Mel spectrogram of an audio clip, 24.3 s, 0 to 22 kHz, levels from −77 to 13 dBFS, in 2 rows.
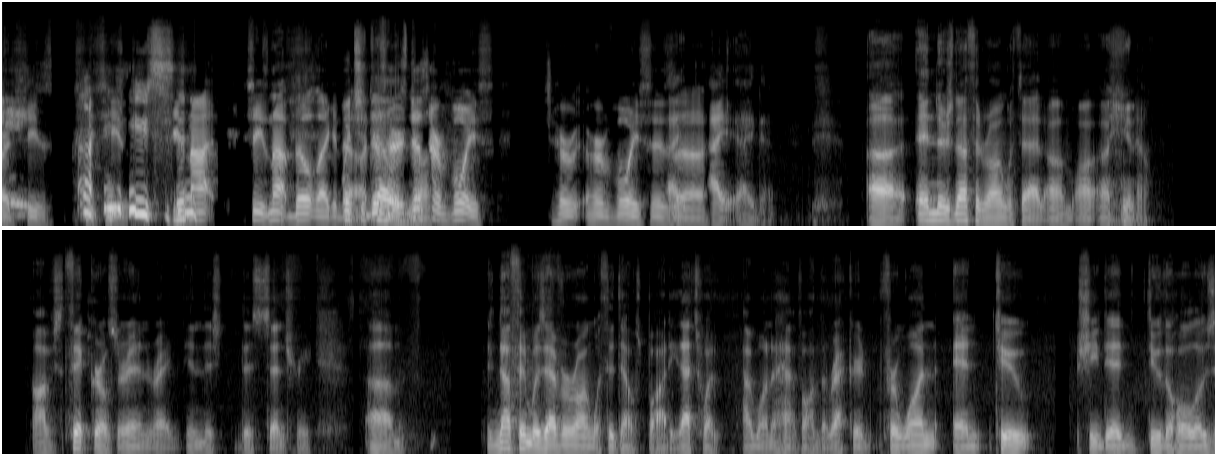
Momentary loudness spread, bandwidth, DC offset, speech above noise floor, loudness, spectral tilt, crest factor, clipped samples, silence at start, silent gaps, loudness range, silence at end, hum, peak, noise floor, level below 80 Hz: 17 LU; 15.5 kHz; under 0.1%; 30 dB; -18 LUFS; -5.5 dB/octave; 18 dB; under 0.1%; 0 s; 5.08-5.38 s, 8.47-8.59 s, 11.72-12.37 s, 15.65-15.71 s, 16.64-16.93 s, 22.68-22.81 s; 9 LU; 0 s; none; 0 dBFS; -48 dBFS; -46 dBFS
